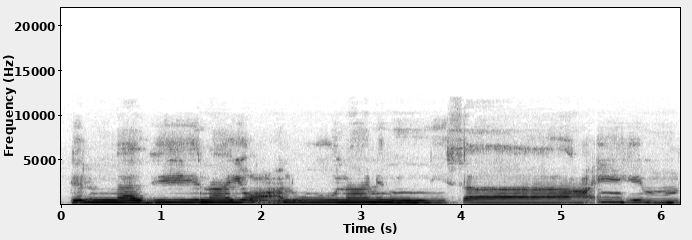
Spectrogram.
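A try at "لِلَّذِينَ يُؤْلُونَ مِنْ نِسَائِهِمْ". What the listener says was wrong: Yang pertama yu'luna, jangan yu'aluna. Nanti seperti ain. Nah, yu'luna.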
